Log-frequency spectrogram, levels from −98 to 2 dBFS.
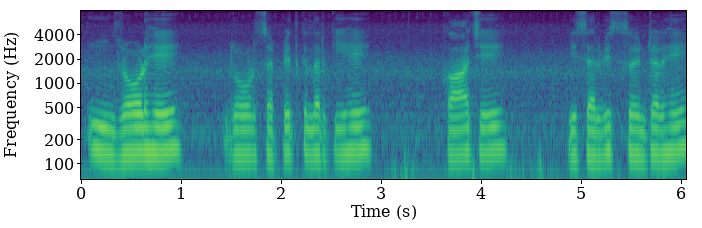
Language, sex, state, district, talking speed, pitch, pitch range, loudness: Hindi, male, Bihar, Purnia, 130 wpm, 140 Hz, 130-145 Hz, -27 LUFS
